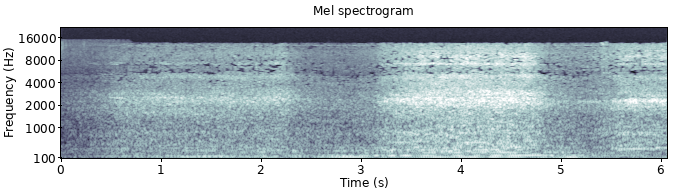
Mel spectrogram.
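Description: A motor vehicle's engine running, its sound swelling over the first few seconds and easing slightly near the end.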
